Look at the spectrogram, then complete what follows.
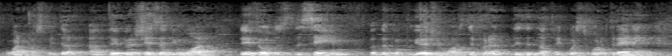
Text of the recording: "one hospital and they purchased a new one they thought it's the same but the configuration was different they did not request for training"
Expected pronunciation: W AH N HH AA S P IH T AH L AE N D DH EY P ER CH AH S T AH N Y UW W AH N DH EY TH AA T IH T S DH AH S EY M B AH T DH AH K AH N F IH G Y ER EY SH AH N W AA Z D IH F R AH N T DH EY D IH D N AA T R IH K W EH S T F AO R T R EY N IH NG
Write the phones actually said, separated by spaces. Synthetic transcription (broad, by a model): W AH N HH AA S P IH T AH L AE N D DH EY B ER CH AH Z AH N Y UW W AH N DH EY TH AA T IH T S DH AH S EY M B AH T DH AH K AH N F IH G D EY SH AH N W AA Z D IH F R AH N T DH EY D IH D N AA T R IH K W EH S T F AO R T R EY N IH NG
